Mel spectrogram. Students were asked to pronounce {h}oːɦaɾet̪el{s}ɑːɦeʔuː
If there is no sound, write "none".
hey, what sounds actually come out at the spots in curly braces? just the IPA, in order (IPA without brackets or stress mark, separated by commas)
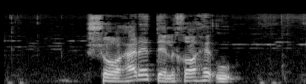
ʃ, x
